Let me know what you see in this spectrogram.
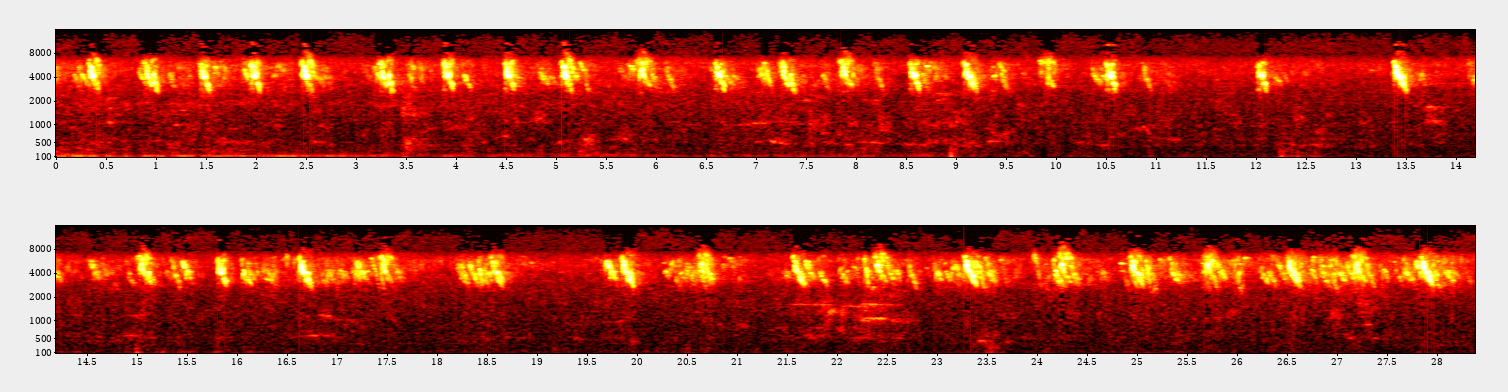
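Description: Birds chirping: a steady run of short, high chirps, about two or three a second, with brief pauses now and then.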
